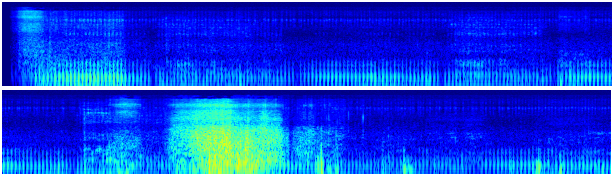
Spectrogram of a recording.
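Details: Female domestic cat purring while watching a replay of herself on TV, seemingly fascinated; steady low rumbling purr in rhythmic inhale-exhale pulses, interrupted around the eighth second by a brief loud rustling burst.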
